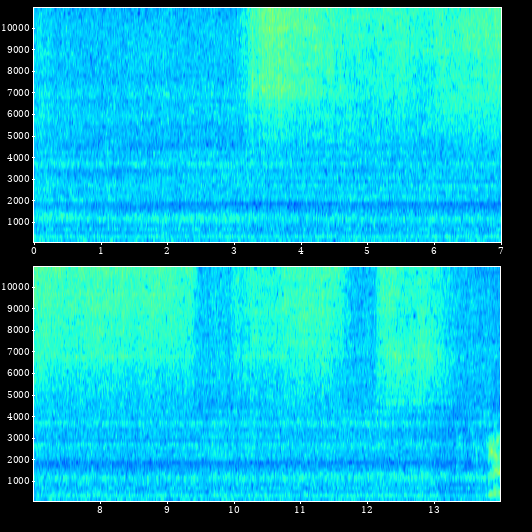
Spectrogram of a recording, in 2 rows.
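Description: Wood lathe running steadily with a motor hum while 180-grit abrasive is held against the spinning Manchurian pear bowl. A sanding hiss comes in about three seconds in, lasts around six seconds, and returns briefly near the end.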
